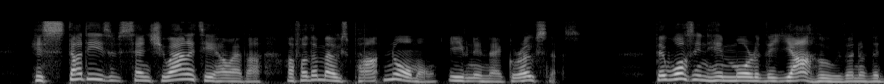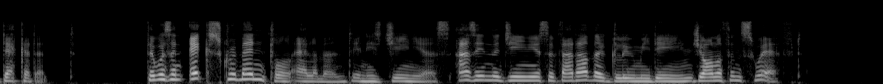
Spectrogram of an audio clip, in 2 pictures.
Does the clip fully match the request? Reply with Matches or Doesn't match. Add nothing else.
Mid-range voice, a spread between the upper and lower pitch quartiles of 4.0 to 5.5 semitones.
Matches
